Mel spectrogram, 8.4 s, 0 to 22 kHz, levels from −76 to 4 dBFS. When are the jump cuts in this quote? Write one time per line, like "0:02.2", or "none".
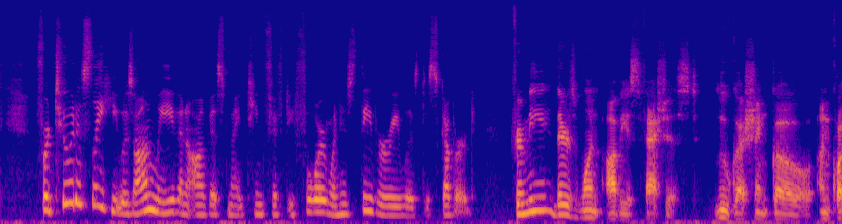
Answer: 0:04.9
